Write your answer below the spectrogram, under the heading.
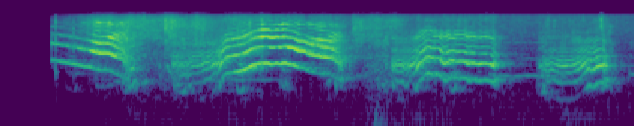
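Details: Hours-old Irish Terrier pup squeaking while searching for warmth and milk; several high, rising-and-falling whining squeaks with clear harmonics, each about a second long, separated by short pauses.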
